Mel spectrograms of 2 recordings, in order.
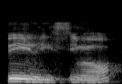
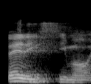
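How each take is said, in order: First: "bellissimo" with a closed first E. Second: "bellissimo" with an open first E; mistaken open E. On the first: Teacher correcting a common mistake, closed E in "bellissimo". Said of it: "the vowel gets closed". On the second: Teacher showing a common mistake, open E in "bellissimo". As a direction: carry the open E of bello into "bellissimo". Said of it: "so they say bello". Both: Shown as a demonstration.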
